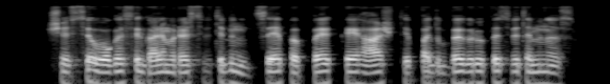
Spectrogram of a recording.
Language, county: Lithuanian, Panevėžys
